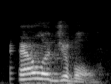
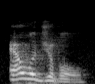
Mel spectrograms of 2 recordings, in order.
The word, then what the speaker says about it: eligible: pronunciation allocate alloc yeah eligible eligible uh see now uh the stress is on the first syllable eligible eligible okay yeah eligible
